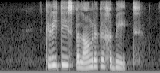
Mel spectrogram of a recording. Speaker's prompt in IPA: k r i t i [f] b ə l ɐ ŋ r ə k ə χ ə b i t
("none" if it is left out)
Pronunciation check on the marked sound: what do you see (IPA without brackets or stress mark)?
s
